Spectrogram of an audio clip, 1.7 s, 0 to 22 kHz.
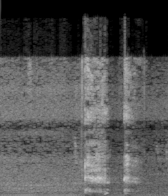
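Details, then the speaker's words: Person after jogging session 13, hoarse voice, making two short dry throat-clearing cough bursts over low background hum. "Insyaallah [berdehem] ya Allah sampai serak suaraku."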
